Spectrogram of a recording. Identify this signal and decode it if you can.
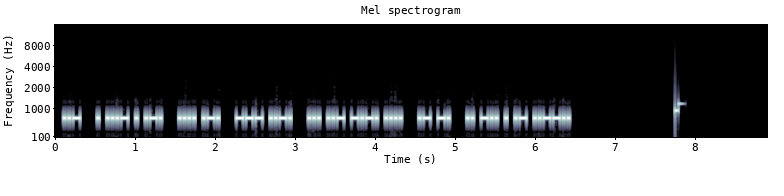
Morse code, heard as a keyed tone, about 40 wpm, 700 Hz. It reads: U EVER HR OF SUCH AN IDEA?
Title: Sentences from Top 400 Words and Abbreviations 40wpm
